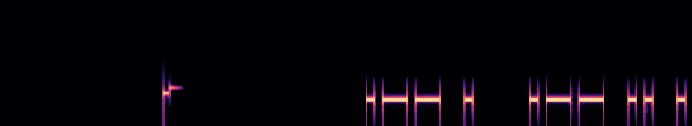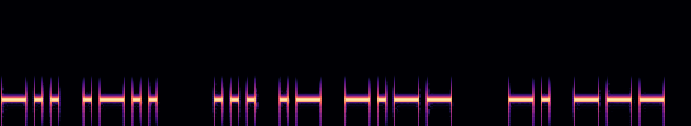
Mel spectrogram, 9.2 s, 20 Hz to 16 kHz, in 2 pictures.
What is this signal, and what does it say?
Morse code, heard as a keyed tone, about 22 wpm, 700 Hz. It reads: WE WILL SAY NO
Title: Sentences from Top 200 Words 22wpm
